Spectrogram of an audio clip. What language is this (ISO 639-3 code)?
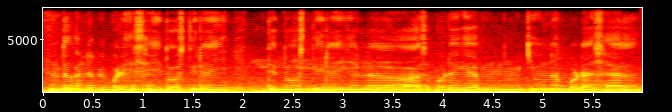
doi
